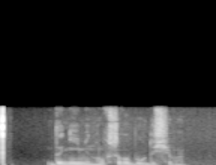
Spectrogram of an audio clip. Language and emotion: Russian, neutral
